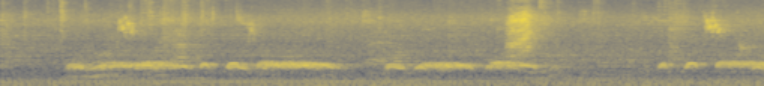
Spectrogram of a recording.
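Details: Repeated low cooing of a spotted dove, with rounded, droning notes in broken runs and short gaps. One sharp high chirp from another bird cuts in near the end of the sequence.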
